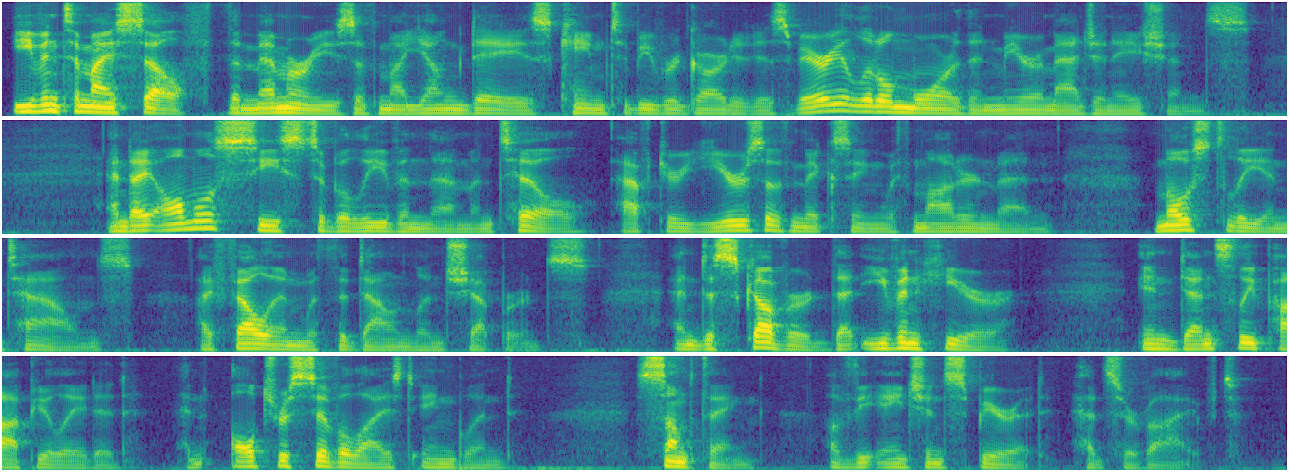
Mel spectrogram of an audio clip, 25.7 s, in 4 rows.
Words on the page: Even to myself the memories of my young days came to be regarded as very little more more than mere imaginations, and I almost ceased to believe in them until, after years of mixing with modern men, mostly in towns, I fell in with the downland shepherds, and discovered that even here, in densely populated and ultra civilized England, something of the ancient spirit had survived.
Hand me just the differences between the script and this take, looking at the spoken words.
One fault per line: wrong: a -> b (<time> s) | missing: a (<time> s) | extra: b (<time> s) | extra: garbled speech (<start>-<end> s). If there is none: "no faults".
missing: more (4.8 s)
